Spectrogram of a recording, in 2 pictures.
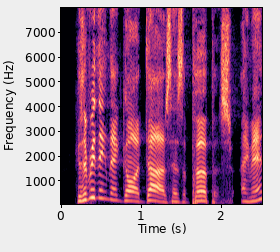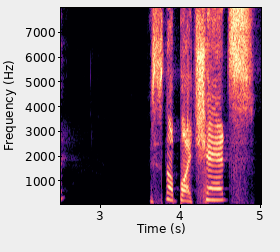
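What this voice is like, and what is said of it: New Zealand accent. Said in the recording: “did that sound New Zealand? ... My New Zealand accent”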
